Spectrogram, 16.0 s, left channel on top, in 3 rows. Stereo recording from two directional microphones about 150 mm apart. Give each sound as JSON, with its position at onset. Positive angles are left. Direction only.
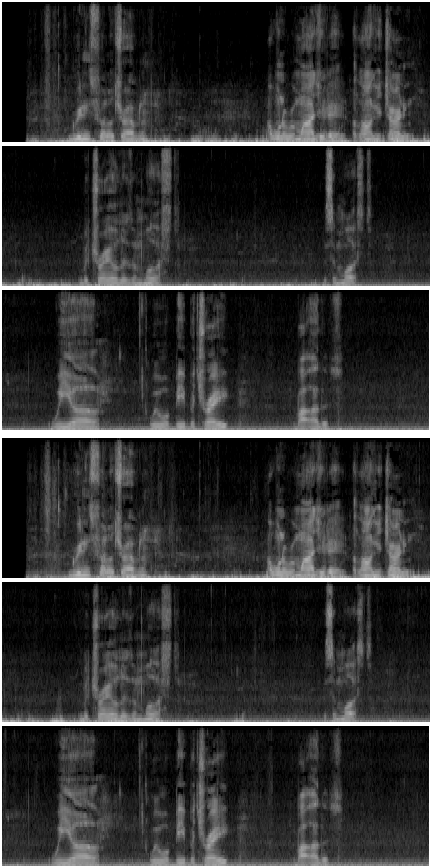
{"t": 0.8, "sound": "speech", "side_deg": 15}
{"t": 3.3, "sound": "speech", "side_deg": 15}
{"t": 6.3, "sound": "speech", "side_deg": 20}
{"t": 9.4, "sound": "speech", "side_deg": 20}
{"t": 11.3, "sound": "speech", "side_deg": 20}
